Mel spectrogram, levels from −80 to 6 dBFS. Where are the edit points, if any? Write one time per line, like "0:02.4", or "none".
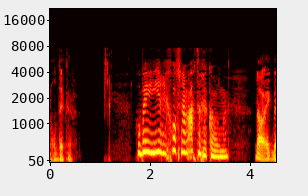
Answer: none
